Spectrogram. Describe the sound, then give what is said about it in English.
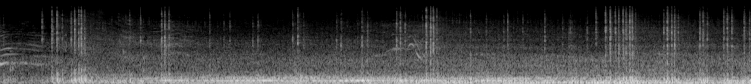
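Steady street traffic with cars rumbling and passing, a continuous low engine drone and occasional louder vehicles, with faint voices mixed into the background, heard through open kitchen windows above a street in Malmö, Sweden. “And you have to have the windows open because it's like too hot in the kitchen, and you just want to shut up all the cars.”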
